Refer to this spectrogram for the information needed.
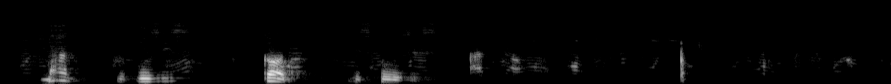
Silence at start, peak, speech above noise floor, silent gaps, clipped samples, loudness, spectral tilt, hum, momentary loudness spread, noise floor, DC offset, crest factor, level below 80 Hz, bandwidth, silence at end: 0.45 s; 0 dBFS; 57 dB; none; under 0.1%; -21 LUFS; -10 dB/octave; none; 29 LU; -77 dBFS; under 0.1%; 26 dB; -70 dBFS; 6.6 kHz; 2.05 s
